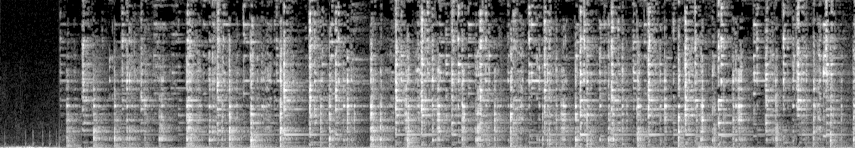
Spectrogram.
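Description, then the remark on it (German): Continuous metallic clattering of pots, pans and cutlery in a kitchen, with dense bright clinks and clanks in an irregular, busy rhythm throughout, steady and fairly loud with no voices. “Überall klapperten Töpfe und Pfannen und Besteck.”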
